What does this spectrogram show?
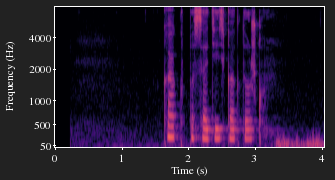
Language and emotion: Russian, neutral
